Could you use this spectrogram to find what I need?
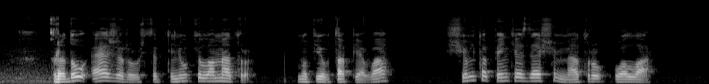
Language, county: Lithuanian, Šiauliai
